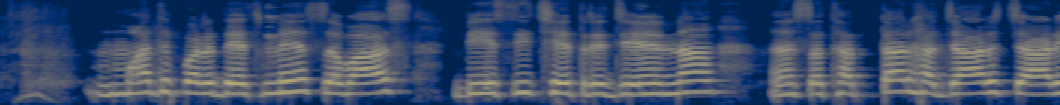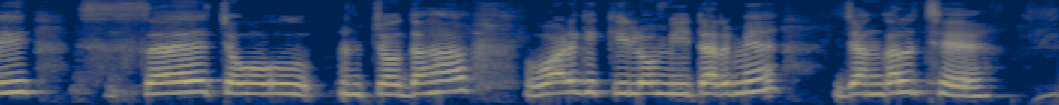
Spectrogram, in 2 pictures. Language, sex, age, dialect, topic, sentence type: Maithili, female, 60-100, Bajjika, agriculture, statement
